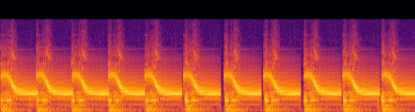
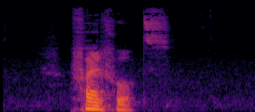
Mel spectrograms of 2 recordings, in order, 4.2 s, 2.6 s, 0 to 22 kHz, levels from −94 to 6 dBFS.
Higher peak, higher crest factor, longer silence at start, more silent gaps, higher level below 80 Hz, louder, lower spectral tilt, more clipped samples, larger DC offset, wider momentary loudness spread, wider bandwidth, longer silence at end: first, 0 dBFS vs -10 dBFS; second, 6 dB vs 24 dB; second, 0 s vs 0.75 s; neither; first, -24 dBFS vs -64 dBFS; first, -7 LUFS vs -31 LUFS; about the same, -6.5 dB/octave vs -6 dB/octave; first, 2% vs under 0.1%; first, 0.2% vs under 0.1%; second, 0 LU vs 19 LU; second, 11 kHz vs 16 kHz; second, 0 s vs 0.9 s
